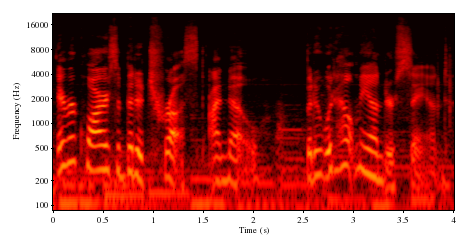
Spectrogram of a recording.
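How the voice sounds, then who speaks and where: A woman voicing a calm, probing male therapist in a visual novel, measured and clinical, with a quietly ominous temper. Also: on the high side. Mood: calm, insistent. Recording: music playing behind the voice.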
